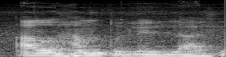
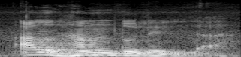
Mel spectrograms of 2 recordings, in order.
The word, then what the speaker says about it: আলহামদুলিল্লাহ: আলহামদুলিল্লাহ আলহামদুলিল্লাহ আল্লাহ এই শব্দটার মধ্যে টান আছে না নাই আছে এক আলিফ টান এই টান না দিলে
